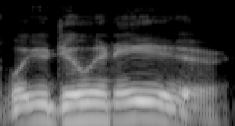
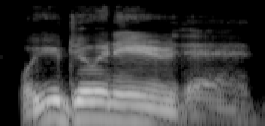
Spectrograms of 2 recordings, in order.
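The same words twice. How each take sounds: First: Louder, gruff-ish mock station guard challenge; hammed-up guard demanding what you're doing; a hint of a suspicious station guard, louder; station guard impression. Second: Put-on country station guard, suspicious; hammed-up rural guard questioning passengers. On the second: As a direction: play the grumpy old railway guard. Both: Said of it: "this is a very good impression".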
